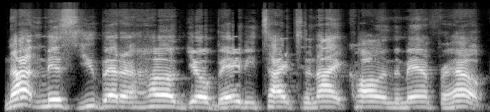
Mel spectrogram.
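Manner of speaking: ordinary talk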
